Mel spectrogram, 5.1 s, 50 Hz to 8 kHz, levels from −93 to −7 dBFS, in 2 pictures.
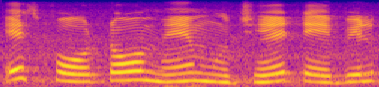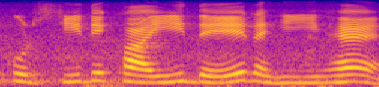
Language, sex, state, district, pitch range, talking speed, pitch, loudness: Hindi, female, Madhya Pradesh, Katni, 225-265 Hz, 120 wpm, 240 Hz, -15 LUFS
